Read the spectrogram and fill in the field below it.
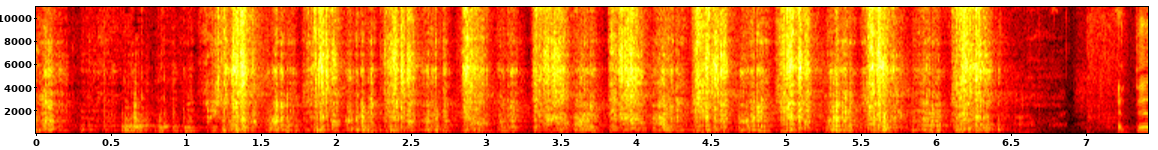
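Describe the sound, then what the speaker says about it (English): Cabinet scraper rasping wood and dried glue off a herringbone cutting board, a loud, close, rhythmic series of repeated scraping strokes, each stroke roughly half a second, ending with a pause. "Now, I'm going to take a cabinet scraper."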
